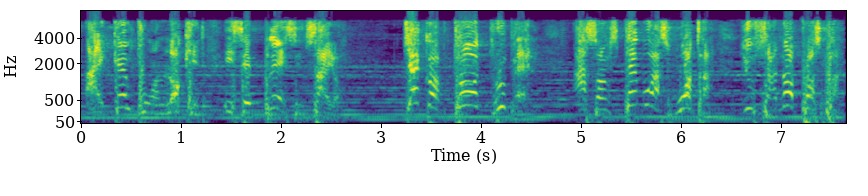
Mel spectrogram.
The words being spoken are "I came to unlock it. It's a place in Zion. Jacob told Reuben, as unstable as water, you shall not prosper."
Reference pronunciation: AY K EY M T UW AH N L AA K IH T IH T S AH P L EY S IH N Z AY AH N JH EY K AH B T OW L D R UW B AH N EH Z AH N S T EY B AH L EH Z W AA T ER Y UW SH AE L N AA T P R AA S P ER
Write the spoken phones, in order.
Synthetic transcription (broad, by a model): AY K EY M T UW AH N L AA K IH T IH T S AH P L EY S IH N S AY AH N JH EY K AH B T OW L D R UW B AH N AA S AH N S T EY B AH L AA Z W AA T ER Y UW SH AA L N AA T P R AA S P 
